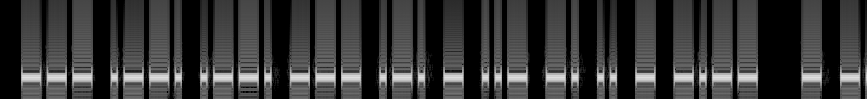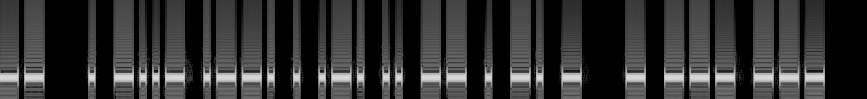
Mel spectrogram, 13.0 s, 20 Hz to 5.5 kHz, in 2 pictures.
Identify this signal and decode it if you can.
Morse code, heard as a keyed tone, about 25 wpm, 600 Hz. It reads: OPPORTUNITY TO EXPERIMENT TOO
